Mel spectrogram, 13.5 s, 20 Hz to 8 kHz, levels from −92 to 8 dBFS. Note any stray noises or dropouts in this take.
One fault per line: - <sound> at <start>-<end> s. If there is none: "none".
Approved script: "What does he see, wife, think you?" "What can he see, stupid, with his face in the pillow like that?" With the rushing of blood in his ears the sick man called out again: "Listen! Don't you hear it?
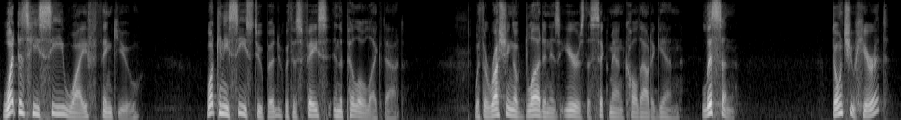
none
